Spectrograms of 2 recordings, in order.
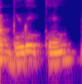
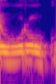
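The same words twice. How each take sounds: First: Buruku with a plain B sound. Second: Wuruku with W replacing the B. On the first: Teacher giving the word for trouser, buruku with B. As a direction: keep the B closed in buruku. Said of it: "using B as it is". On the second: Teacher showing learners what cannot be said, wuruku with W. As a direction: round the lips into W to start wuruku. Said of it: "You cannot say wuruku". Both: Shown as a demonstration.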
